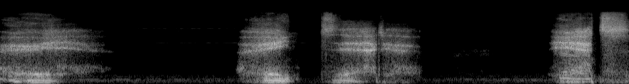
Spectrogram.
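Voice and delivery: slow, rasping, raspy corpse voice. Voicing a corpse that speaks up: raspy voice from a corpse. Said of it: "you hear a raspy voice emanate from the corpse".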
